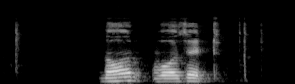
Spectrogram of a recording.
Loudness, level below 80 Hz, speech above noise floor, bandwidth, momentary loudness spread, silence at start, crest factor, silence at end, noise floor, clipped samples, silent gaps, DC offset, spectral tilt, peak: -17 LUFS; -64 dBFS; 61 dB; 9.4 kHz; 15 LU; 1 s; 18 dB; 0.75 s; -77 dBFS; under 0.1%; none; under 0.1%; -5 dB/octave; -2 dBFS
